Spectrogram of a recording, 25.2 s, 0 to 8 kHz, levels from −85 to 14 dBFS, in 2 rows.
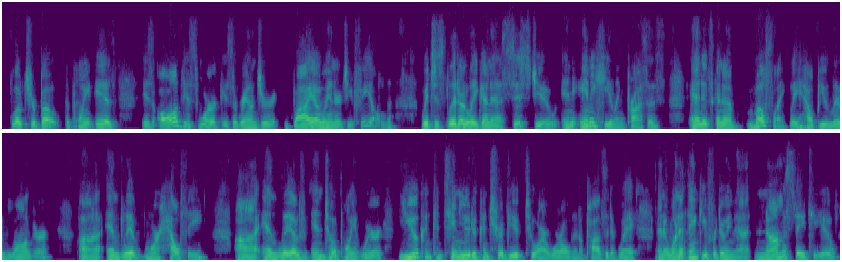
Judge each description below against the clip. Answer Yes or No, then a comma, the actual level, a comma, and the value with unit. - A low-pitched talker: No, medium, 160 Hz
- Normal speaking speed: Yes, average, 175 wpm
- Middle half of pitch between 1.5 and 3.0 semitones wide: Yes, narrow, 2.6 semitones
